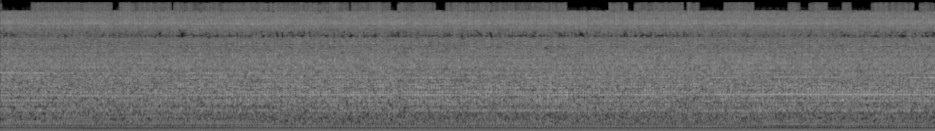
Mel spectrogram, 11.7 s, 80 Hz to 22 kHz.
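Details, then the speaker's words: Neglected Duromax XP12000EH Hybrid Elite 12,000 W dual-fuel portable generator, revived and running unloaded: smooth, steady drone at constant speed with no knocks or hunting; 63 Hz; healthy. "Right now it's running at 59, putting out 121 volts. The generator is running good."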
